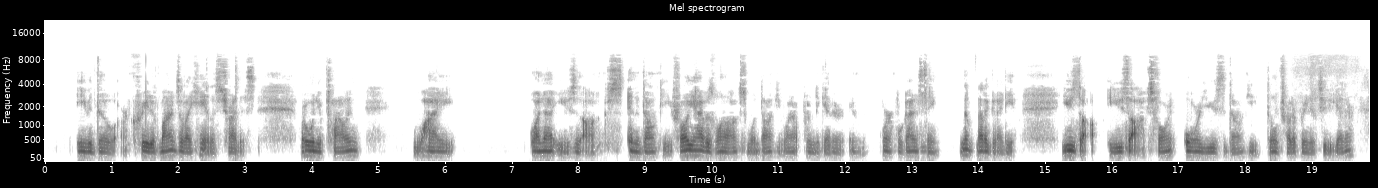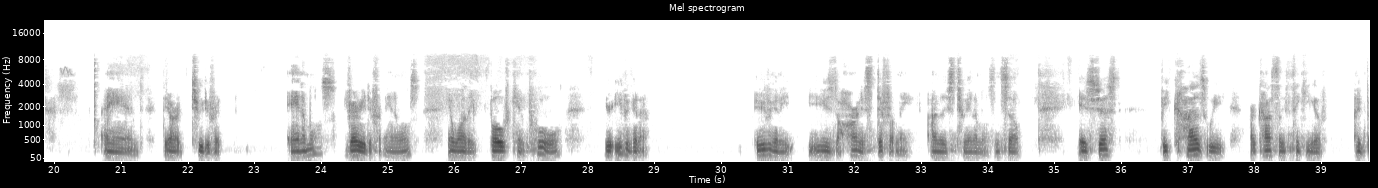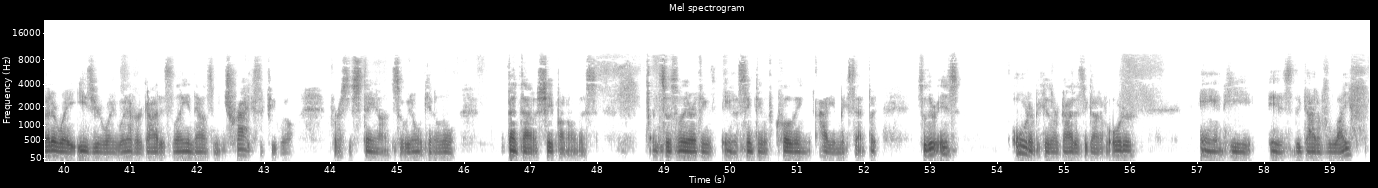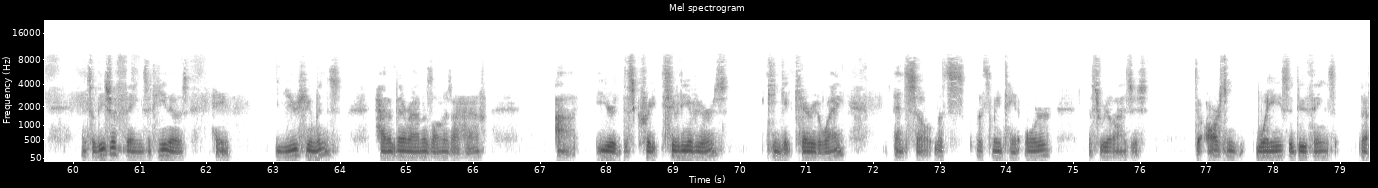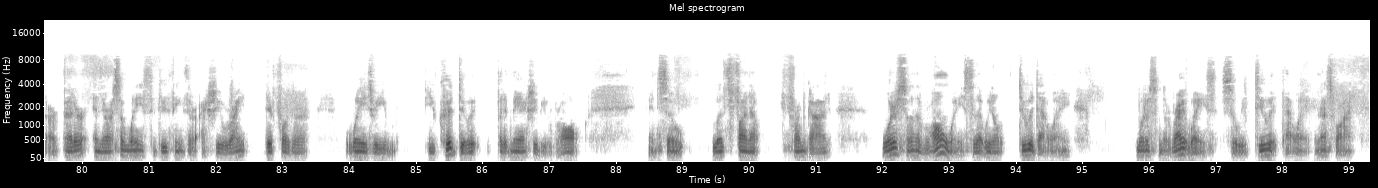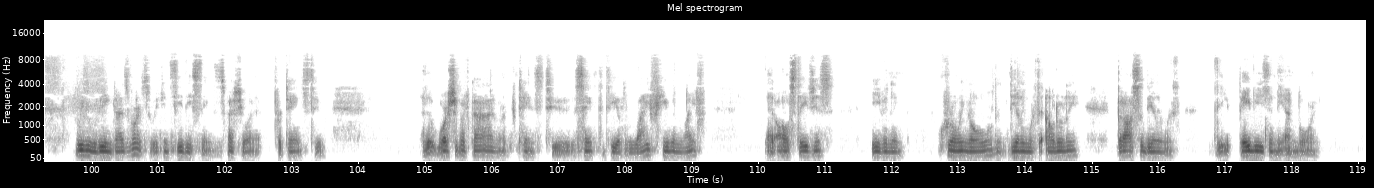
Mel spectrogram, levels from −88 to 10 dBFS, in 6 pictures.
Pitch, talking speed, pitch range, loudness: 100 Hz, 175 wpm, 95-105 Hz, -32 LUFS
